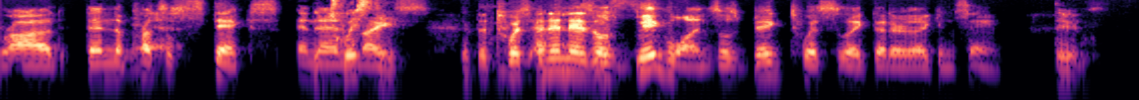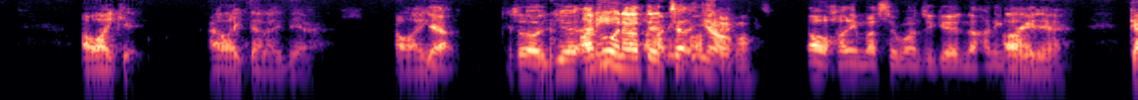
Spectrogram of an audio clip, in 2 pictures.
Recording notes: We recorded this on August 17th, 2020 on Zoom so there are some small sound discrepancies and tech issues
